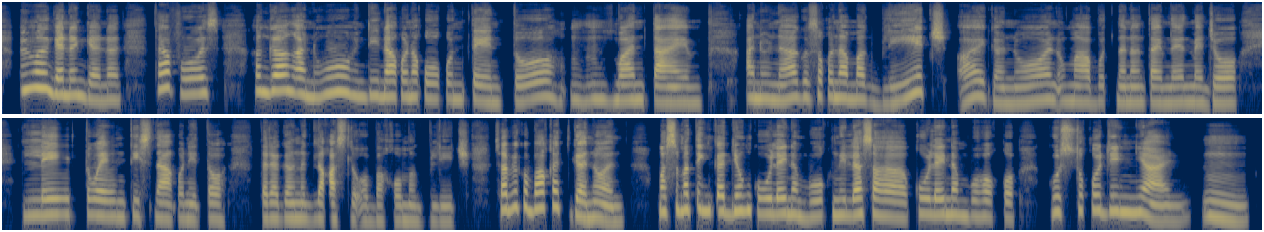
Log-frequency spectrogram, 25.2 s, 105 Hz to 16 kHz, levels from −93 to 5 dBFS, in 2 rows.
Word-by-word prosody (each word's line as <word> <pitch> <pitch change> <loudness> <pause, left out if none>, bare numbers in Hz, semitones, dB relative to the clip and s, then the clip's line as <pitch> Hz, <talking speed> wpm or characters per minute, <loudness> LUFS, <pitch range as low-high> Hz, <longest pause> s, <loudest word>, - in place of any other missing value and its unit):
May 320 +1 -2
mga 345 -1 +4 0.2
gano'n-gano'n. 205 -5 -1 0.3
Tapos 275 -5 -1 0.3
hanggang 300 0 +4
ano, 270 +3 0
hindi 240 0 -7
na 235 - +7
ako 235 - -3
nakokontento. 210 0 -3
Mhm. 200 0 -12
1 200 +1 0
time 185 -1 +2 0.4
ano 215 -1 -3
na, 210 +3 -1
gusto 230 +1 -3
ko 230 - -6
na 225 -1 0
mag-bleach. 205 - 0
Ay, 230 +5 -2
gano'n, 185 +2 -6
umabot 190 0 -5 0.2
na 185 - -3
ng 185 0 -6
time 180 0 -1
na 180 - -3
'yon, 185 - -11
medyo 180 0 -4 0.4
late 215 0 +2
'20s 200 -2 +2
na 180 -2 +4
ako 180 - -13
nito, 175 +1 -6 0.4
talagang 180 0 -2
naglakas-loob 175 -2 0
ako 165 0 -10
mag-bleach. 155 -1 -6 0.2
Sabi 270 +2 +3
ko, 300 -3 -4
"Bakit 290 +1 +2
gano'n? 185 -6 +3 0.4
Mas 245 +2 +10
matingkad 255 -3 +2
yung 255 +1 +1
kulay 225 -2 +1
ng 215 -3 -4
buhok 200 +2 -8
nila 210 +1 +3
sa 200 -5 +6
kulay 220 -1 +1
ng 215 -1 -3
buhok 200 -1 -6
ko. 185 - -2 0.3
Gusto 245 +2 +3
ko 265 0 -2
din 245 0 0
'yan." 165 -4 +2 0.2
Hmm. 175 -5 -7
205 Hz, 140 wpm, -24 LUFS, 185-235 Hz, 0.4 s, Mas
